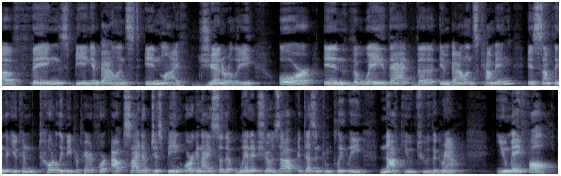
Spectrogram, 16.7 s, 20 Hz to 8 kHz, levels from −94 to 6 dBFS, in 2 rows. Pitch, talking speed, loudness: 155 Hz, 165 wpm, -25 LUFS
